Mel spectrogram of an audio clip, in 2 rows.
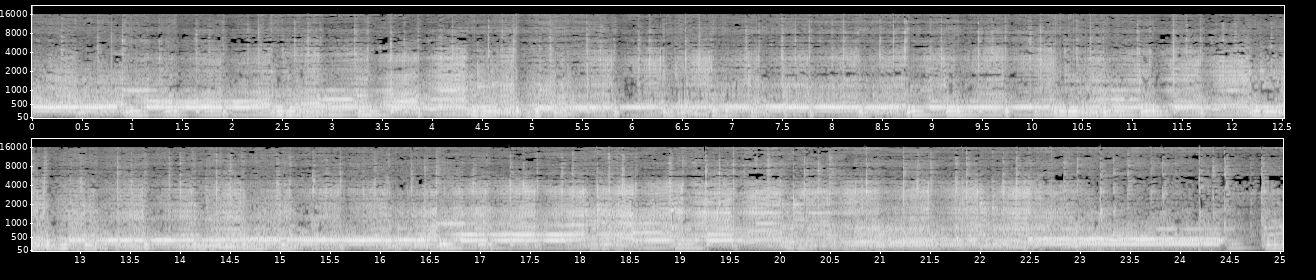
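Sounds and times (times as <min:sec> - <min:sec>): music with long held notes: 0:00.0 - 0:25.0.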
